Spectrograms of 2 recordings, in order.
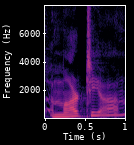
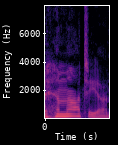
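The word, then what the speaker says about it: himation: It's a hemation. It's not an ima. It's like an H, hemation.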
